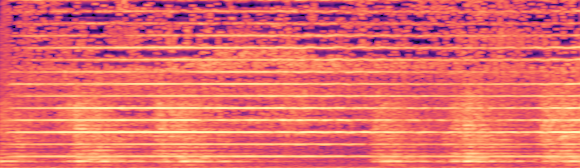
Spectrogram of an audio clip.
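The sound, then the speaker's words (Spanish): Orchestral strings play fast, buzzing tremolo figures that imitate swarming flies, a steady droning texture with swelling accents, at moderate volume and with no voices. “Las moscas y moscones son este que suena ahora.”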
